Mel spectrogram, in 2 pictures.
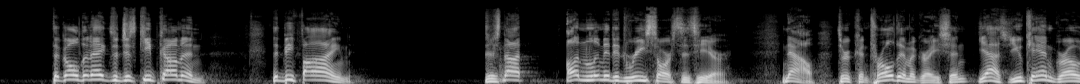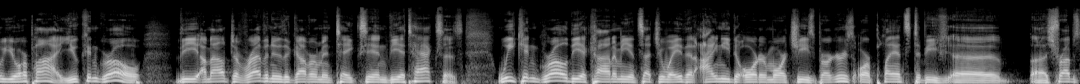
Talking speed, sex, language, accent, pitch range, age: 170 wpm, male, English, American, 115-165 Hz, 50-69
